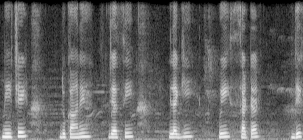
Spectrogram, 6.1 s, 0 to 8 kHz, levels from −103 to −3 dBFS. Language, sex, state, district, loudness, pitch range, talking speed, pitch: Hindi, female, Delhi, New Delhi, -16 LUFS, 185-215 Hz, 70 wpm, 200 Hz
